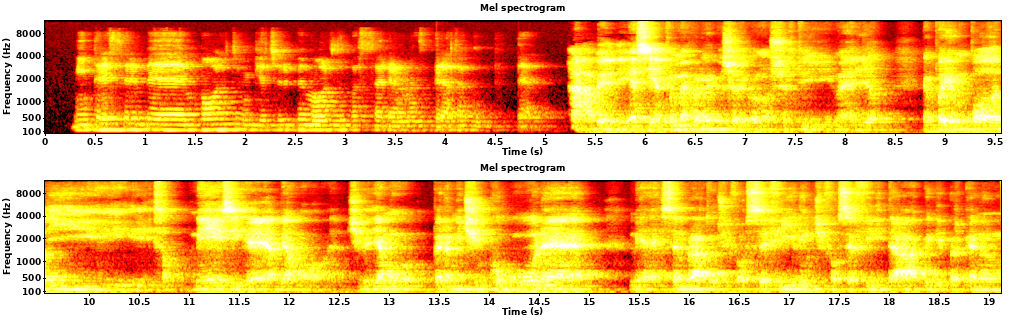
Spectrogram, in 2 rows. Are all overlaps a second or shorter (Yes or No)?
Yes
